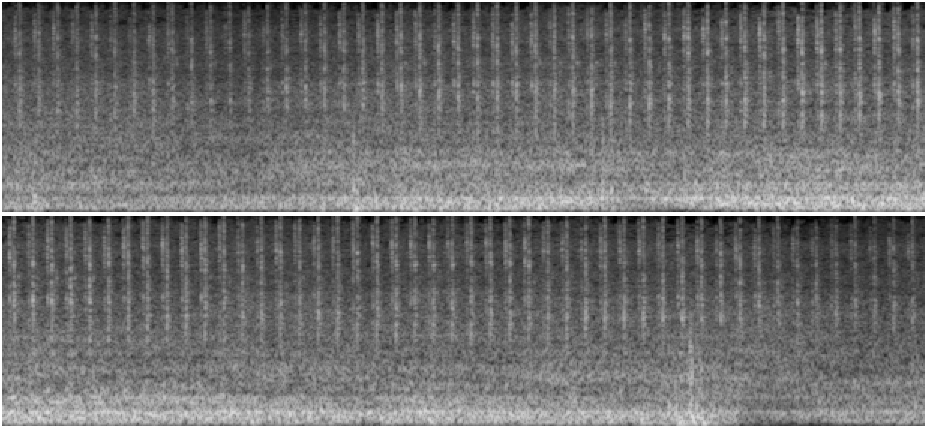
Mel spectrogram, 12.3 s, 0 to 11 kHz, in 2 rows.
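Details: 2000 Ford Ranger XLT, knock began two days after engine repair: fast steady internal knocking over the running engine, swelling as revs rise; cause unknown.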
